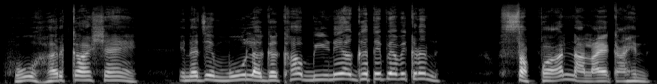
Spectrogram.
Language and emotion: Sindhi, disgusted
